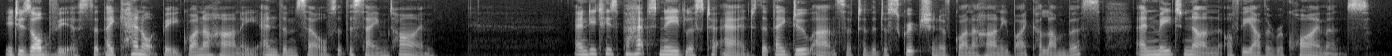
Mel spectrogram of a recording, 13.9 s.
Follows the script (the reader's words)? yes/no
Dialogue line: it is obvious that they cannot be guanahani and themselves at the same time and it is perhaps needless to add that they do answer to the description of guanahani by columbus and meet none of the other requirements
yes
